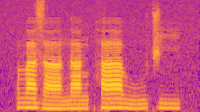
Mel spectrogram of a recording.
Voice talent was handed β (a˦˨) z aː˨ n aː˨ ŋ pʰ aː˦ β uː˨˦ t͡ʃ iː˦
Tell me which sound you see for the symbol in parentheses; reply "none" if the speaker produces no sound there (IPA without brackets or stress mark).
a˦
